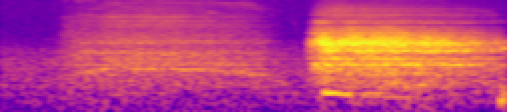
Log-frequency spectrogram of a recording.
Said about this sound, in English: That ujjayi breath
